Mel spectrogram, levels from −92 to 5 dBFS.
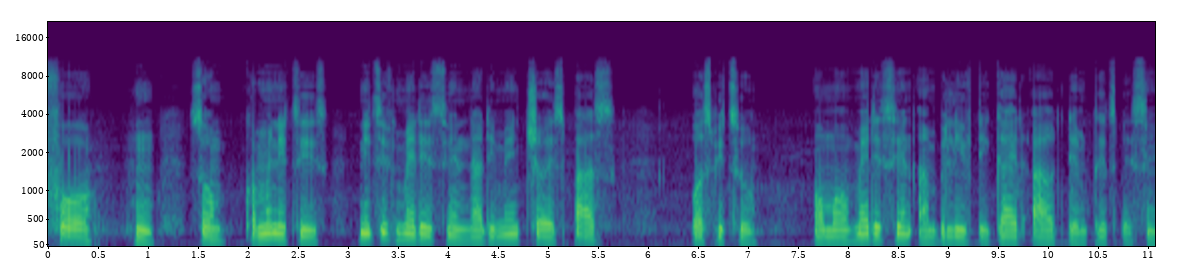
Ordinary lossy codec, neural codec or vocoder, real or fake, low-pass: none; none; real; none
